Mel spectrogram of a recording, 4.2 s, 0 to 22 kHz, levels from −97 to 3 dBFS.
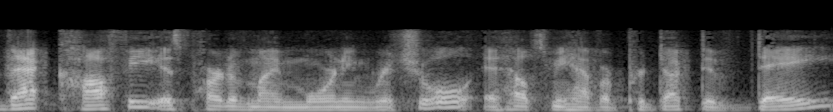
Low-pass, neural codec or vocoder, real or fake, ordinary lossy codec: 7.2 kHz; codec, 16 kHz, 0.4 kbps, LongCat-Audio-Codec; fake; AAC, 32 kbps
